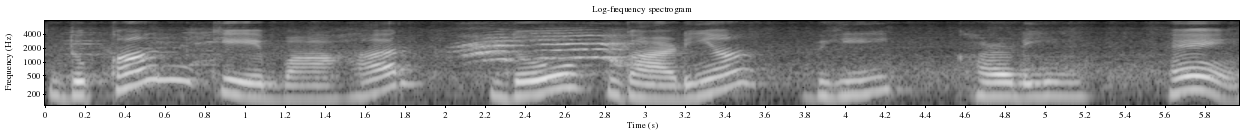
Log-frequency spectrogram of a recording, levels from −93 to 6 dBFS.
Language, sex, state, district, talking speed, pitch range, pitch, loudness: Hindi, female, Madhya Pradesh, Dhar, 80 wpm, 180-245 Hz, 190 Hz, -16 LUFS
